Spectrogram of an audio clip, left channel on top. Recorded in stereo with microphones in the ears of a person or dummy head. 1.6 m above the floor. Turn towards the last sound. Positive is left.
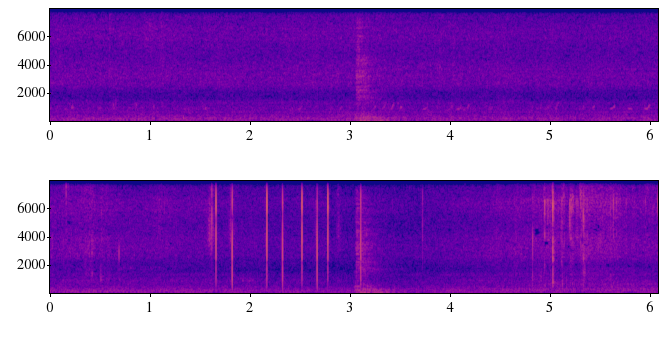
turn(degrees=-15)  # may be behind; listen again after turning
